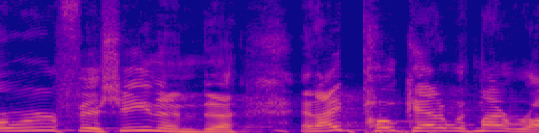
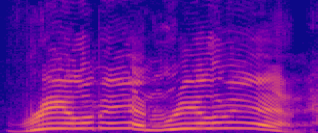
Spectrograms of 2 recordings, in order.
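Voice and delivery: high, loud urgent calling out; urgent shout; 12 semitones higher, 7 dB louder than usual. Retold or imitated. Husband urging his wife to reel in the fish, loud urgent shout. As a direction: yell it to her, insistent.

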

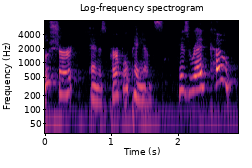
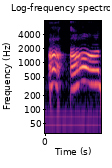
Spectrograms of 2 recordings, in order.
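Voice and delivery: loud, high "uh-uh"; emphatic refusal; 10 semitones higher, 9 dB louder than usual. A narrator's reading. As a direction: contradict loudly, pitched way up. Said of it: "declared the tiger with the silver shoes".

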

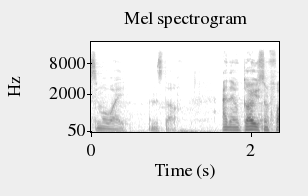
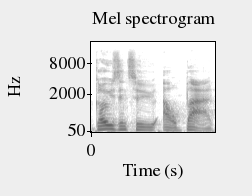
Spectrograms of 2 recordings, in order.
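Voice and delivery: ordinary talk, nothing marked

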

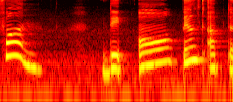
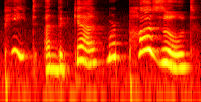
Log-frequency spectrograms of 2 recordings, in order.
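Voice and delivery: ordinary delivery

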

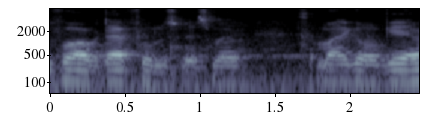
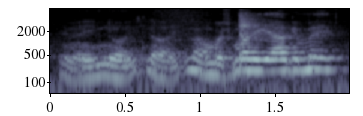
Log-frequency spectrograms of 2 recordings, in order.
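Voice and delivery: excited hype; 8 semitones higher, faster than usual. Real, not acted. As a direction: pitch jumps high, faster. Hyping the boxing money.

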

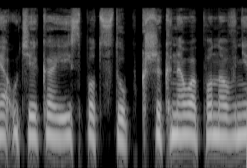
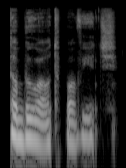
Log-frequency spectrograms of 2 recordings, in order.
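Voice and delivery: usual speaking voice

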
